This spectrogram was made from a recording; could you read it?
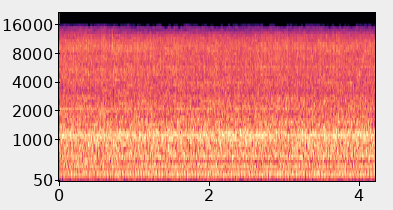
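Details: Coleman Powermate 8kW generator on propane, brushes replaced, speed raised to 3600 rpm for 60Hz, runs with a steady, even drone and light buzz. AC output stays low (about 110V under 1.5kW load); capacitor, diodes or windings suspected.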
